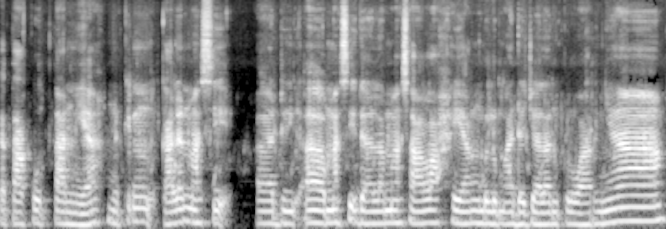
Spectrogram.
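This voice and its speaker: A woman speaks with a very deep, low pitch in a monotone, flat intonation. Her loudness stays very even, and she goes at a fairly slow pace with hardly any pauses. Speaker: tarot reader. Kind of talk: tarot reading monologue. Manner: slow, unhurried.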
